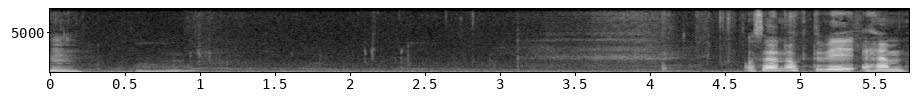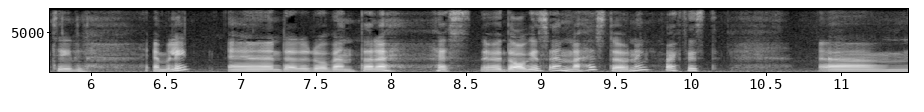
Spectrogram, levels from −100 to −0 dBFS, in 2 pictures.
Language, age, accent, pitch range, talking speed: Swedish, 20-39, native, 125-160 Hz, 90 wpm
